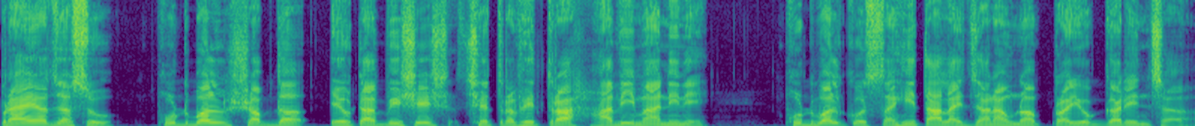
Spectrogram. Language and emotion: Nepali, neutral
